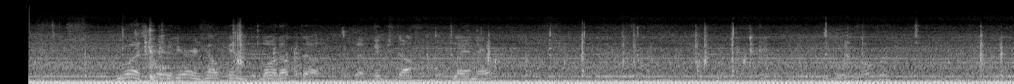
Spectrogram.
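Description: A heavy diesel tow truck idling with a steady low rumble, with light metal clinks as tow chains are hooked to the truck's front end and muffled voices in the first few seconds.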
